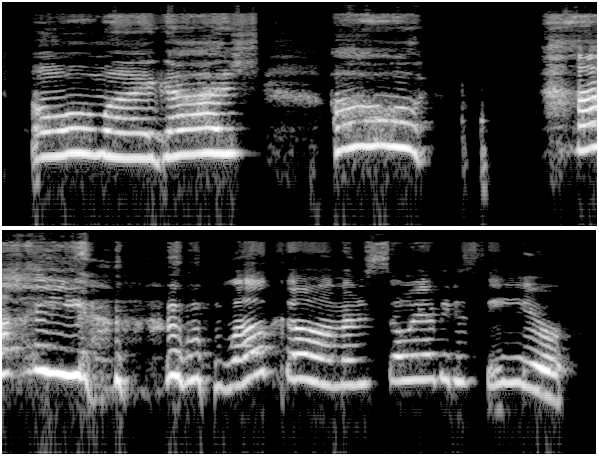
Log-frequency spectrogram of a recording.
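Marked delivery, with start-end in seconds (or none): 2.5-8.7 high, very slow crying with laughter. Greeting people as they arrive, laughing hard. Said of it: "they have me laughing so hard that I'm crying".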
